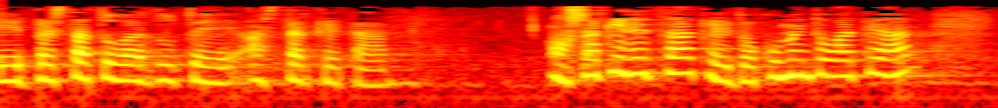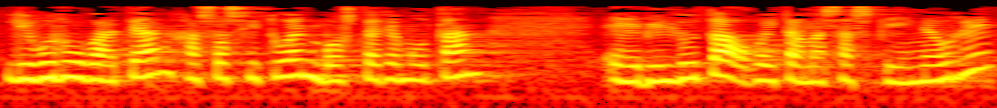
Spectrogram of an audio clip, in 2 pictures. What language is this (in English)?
Basque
